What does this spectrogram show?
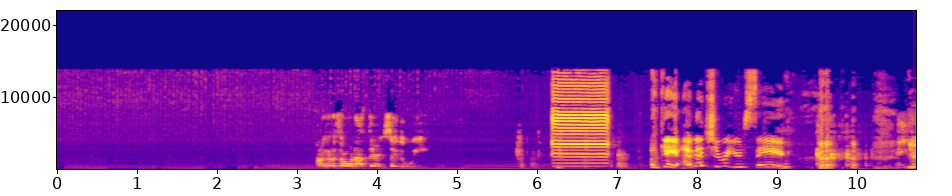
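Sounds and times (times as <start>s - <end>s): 
quiz buzzer buzzing in: 0.0s - 7.2s
speech: 3.3s - 4.7s, 6.2s - 6.7s, 7.4s - 10.7s
laughter: 9.1s - 10.7s.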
